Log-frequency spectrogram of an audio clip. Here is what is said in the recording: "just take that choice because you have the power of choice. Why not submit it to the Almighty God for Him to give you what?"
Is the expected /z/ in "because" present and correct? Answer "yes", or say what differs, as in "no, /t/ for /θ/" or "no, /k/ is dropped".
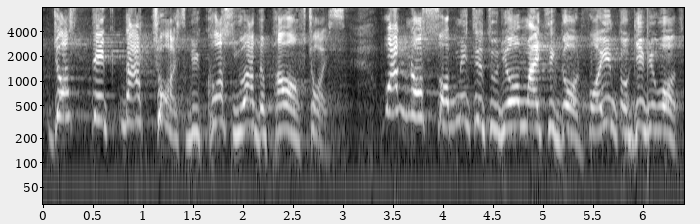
no, /s/ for /z/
